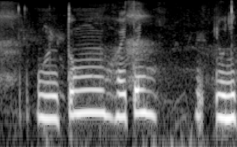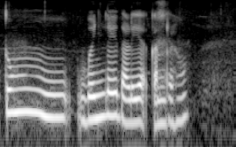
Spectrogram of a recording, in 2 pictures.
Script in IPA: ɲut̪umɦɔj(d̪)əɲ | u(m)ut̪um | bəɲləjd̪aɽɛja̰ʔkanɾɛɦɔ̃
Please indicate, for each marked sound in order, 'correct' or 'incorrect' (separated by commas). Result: incorrect, incorrect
